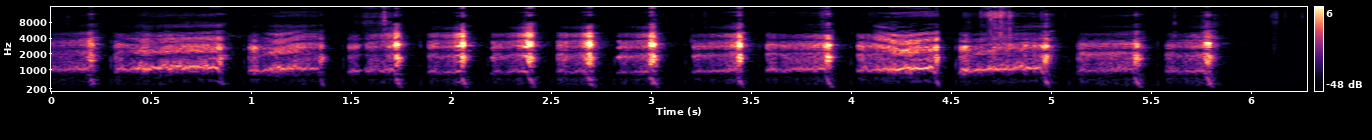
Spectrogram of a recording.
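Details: Male laughing kookaburra at a wildlife sanctuary, laughing while running off with a stolen joey's toy. He gives a burst of harsh, raucous chuckles, regularly spaced and roughly three per second, all the way through.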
